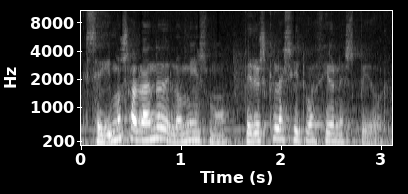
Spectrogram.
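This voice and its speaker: Woman from Spain, patient advocate on a panel; mellow tone, emphatic, faint background noise. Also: medium pitch, animated, brisk. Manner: emphatic, repeats key points. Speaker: patient association representative. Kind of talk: panel interview answers.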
